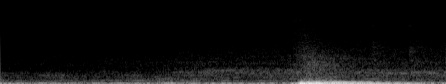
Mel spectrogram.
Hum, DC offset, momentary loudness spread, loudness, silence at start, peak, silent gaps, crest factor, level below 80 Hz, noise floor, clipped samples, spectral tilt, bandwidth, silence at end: none; under 0.1%; 25 LU; -24 LUFS; 0.05 s; -2 dBFS; none; 18 dB; -20 dBFS; -39 dBFS; under 0.1%; -9 dB/octave; 1.5 kHz; 0 s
